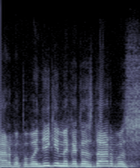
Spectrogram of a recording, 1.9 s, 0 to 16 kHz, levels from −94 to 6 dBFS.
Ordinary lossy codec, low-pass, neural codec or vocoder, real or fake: Opus, 64 kbps; 14.4 kHz; none; real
